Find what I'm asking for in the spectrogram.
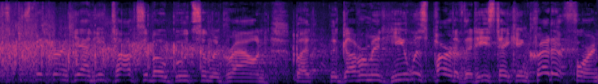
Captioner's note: some Applause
